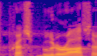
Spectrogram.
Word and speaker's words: presbyteros: The Greek word for elder is presbyteros.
